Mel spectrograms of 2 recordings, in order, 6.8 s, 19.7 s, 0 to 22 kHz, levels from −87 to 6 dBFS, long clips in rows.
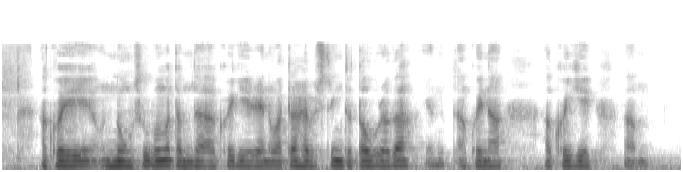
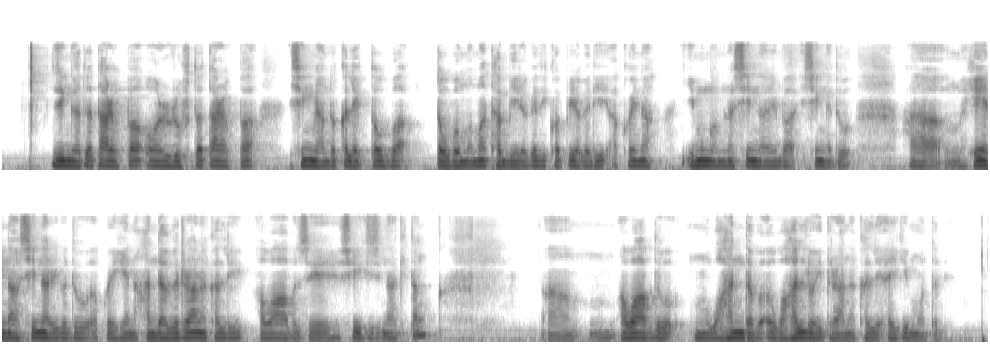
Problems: background sounds at intervals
